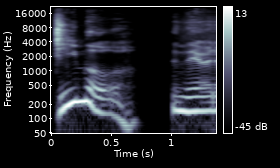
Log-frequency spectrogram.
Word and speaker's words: Dimow: funniest thing was that they pronounced by name perfectly they were like Deo and they were like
